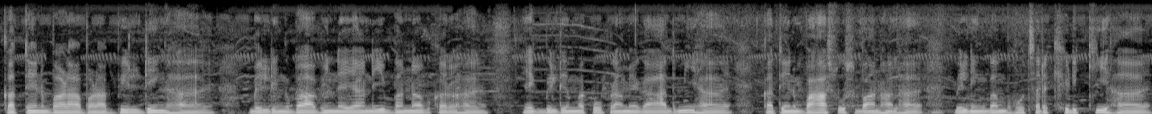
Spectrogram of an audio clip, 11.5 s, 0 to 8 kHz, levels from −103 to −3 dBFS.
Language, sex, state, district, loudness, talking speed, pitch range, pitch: Magahi, male, Bihar, Jamui, -31 LUFS, 165 wpm, 115-120 Hz, 115 Hz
